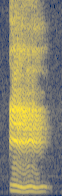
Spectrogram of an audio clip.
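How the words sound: The vowel starts with a hard glottal catch. "they're not crashing together like"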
